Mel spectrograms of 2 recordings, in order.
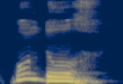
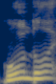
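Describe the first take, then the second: First: The word is said slowly, syllable by syllable. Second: The word is said at normal speed. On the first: It sounds like saying 'with pain'. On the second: It names the bird of prey.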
